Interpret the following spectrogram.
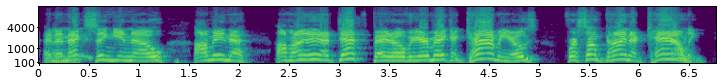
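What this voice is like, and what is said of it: Imitates another person's voice. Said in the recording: “I was doing Gilbert Gottfried.”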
